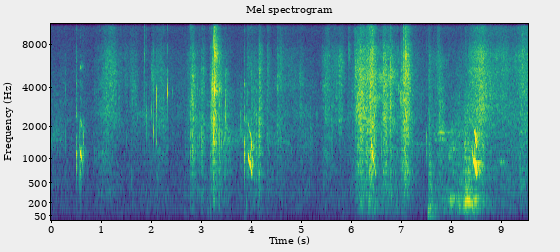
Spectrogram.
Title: Hiccups in Newborn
